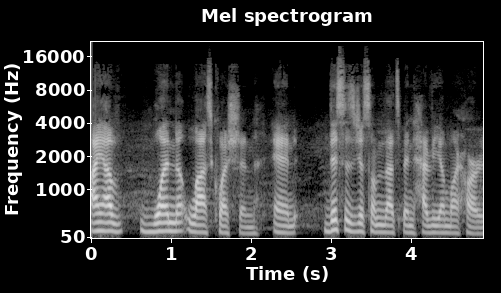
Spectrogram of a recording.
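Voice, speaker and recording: This man has an ordinary speaking voice with a fairly high pitch. His intonation stays fairly even. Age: 20s. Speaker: video creator and interviewer. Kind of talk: interview. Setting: at a mastermind event.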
